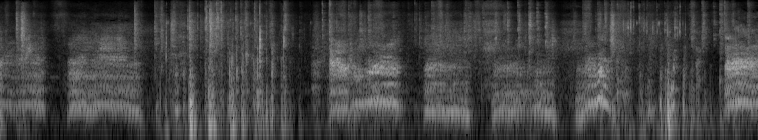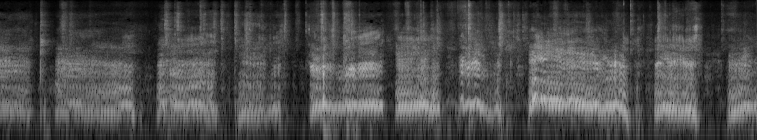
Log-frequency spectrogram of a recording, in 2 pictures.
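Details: Two pet dogs, a chihuahua/terrier mix and a great pyrenees/lab mix, growl while playing tug of war over a pink dragon toy. Low, rumbling growls come in long bouts, broken by brief pauses, with some harsher, rising snarls toward the end.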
